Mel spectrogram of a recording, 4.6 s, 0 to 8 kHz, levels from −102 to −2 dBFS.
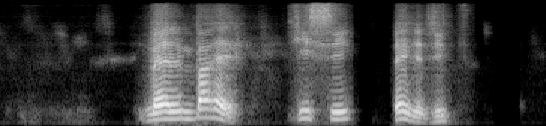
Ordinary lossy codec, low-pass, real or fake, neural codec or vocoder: AAC, 32 kbps; 7.2 kHz; fake; codec, 16 kHz, 0.7 kbps, FocalCodec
